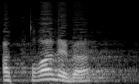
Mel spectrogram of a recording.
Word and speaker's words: الطالبة: And then in At-Taliba, right, the Hamza is not pronounced, the alif. The Lam also is not pronounced because it's one of the sun letters, and we pronounce the Ta.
